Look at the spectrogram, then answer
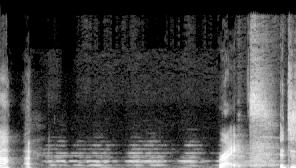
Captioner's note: horn honking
